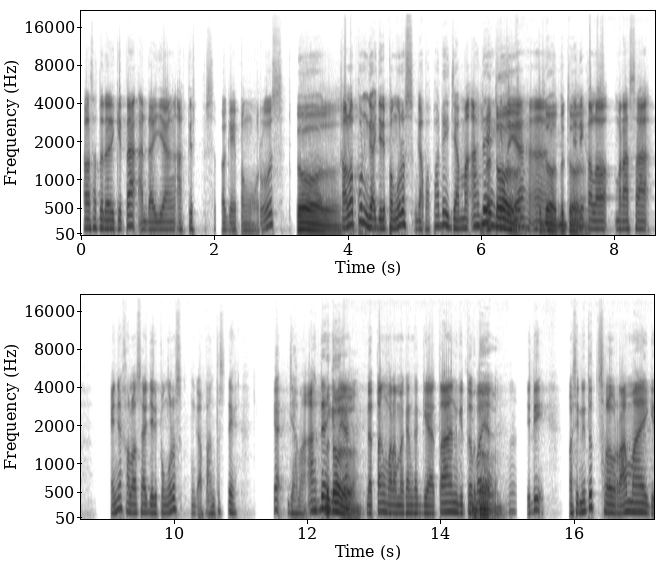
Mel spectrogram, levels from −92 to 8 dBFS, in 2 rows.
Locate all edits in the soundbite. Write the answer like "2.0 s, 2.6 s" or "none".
none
